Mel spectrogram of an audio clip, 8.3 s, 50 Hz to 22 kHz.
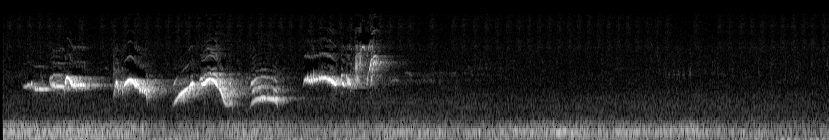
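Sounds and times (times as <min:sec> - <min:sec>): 
steady low rumble: 0:00.0 - 0:08.2
Eurasian blackbird singing fluty phrases: 0:00.2 - 0:04.7.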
